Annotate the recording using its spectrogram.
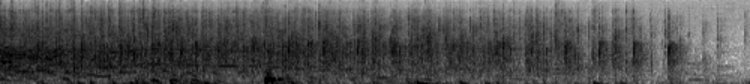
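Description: Theatre audience applauding, strongest at the start and fading out over about five seconds.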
